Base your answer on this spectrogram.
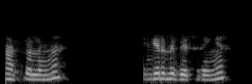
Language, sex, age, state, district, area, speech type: Tamil, female, 45-60, Tamil Nadu, Tiruvarur, rural, conversation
